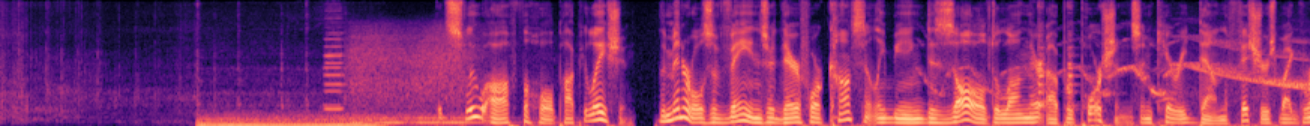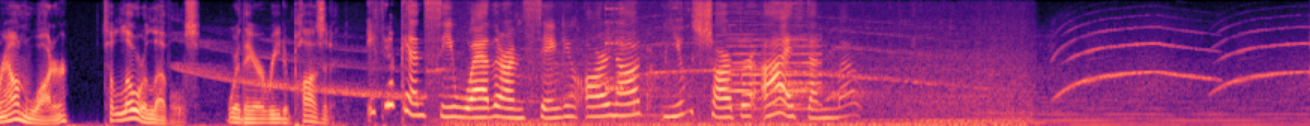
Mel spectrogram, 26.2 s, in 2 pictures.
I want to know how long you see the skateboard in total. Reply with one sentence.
You can hear the skateboard for 2 seconds altogether.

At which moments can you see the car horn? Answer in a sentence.
You can hear the car horn from 1.9 to 3.9 s, from 10.3 to 10.8 s and from 20.3 to 21.4 s.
